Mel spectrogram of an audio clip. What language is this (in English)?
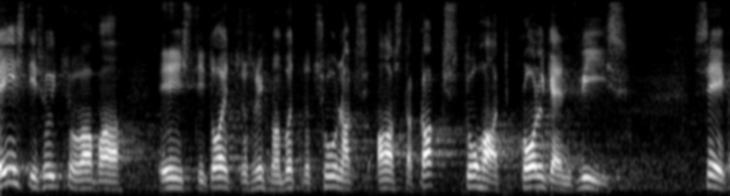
Estonian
